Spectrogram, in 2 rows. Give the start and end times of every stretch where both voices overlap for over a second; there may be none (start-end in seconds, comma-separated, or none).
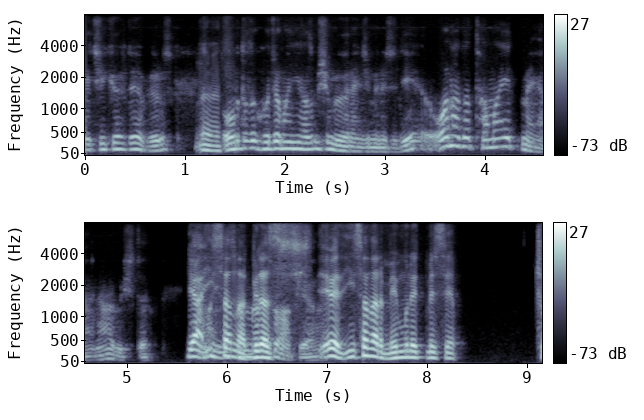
5.7-7.0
